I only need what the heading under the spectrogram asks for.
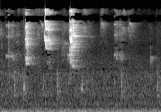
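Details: Lovebird calls: three sharp, scratchy squeaks close together early on, then quieter chirps, against a constant low background hum.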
